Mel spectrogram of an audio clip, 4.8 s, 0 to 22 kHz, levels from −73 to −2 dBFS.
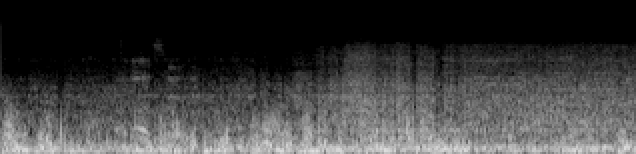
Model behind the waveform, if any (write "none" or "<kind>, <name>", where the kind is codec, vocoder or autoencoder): none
